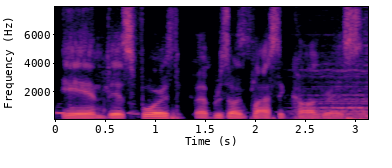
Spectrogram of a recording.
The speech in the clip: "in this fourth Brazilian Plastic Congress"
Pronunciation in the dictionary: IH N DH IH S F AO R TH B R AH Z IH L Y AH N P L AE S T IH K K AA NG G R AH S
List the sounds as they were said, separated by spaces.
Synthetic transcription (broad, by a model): IH N DH IH S F AO R TH B R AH Z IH L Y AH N P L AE S T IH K K AA NG G R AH S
